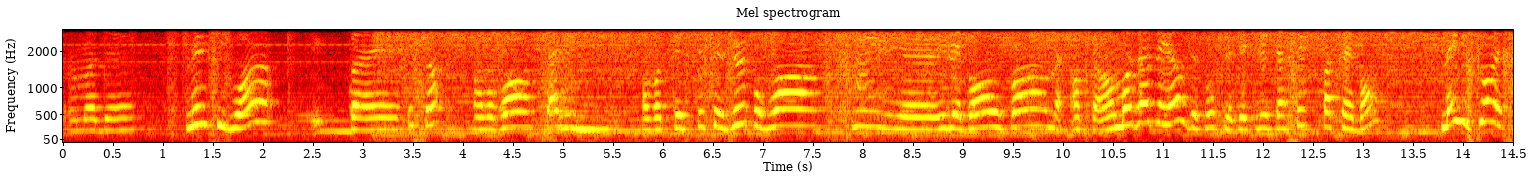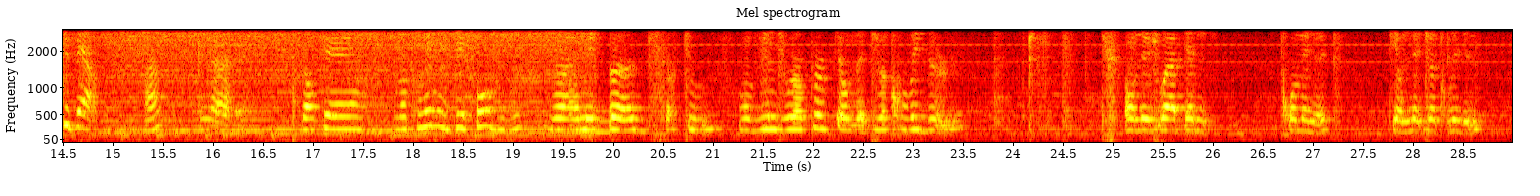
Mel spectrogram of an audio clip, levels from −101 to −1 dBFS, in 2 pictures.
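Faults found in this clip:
Aliasing, whole clip. Gritty, metallic highs with spurious tones unrelated to the sound. Band stops hard near 3 kHz, where the folding occurs. Aliases fairly strong, roughly 15 dB below signal. Probable component: resampler. Mechanism: downsampling without an anti-alias filter. The fold point suggests a rate of about 6 kHz. Content above 3 kHz is mirrored back below it.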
